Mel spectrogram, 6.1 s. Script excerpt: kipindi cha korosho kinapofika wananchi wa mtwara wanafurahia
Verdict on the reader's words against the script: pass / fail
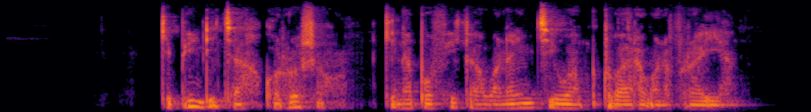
pass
